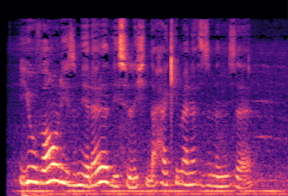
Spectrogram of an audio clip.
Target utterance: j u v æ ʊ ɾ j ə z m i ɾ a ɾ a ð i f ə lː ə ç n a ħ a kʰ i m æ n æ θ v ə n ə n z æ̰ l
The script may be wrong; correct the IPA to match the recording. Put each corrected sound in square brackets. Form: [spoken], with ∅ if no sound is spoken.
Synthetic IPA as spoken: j u v æ ʊ ɾ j ə z m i ɾ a ɾ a ð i [s] ə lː ə ç n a ħ a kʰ i m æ n æ θ [z] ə [m] ə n z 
